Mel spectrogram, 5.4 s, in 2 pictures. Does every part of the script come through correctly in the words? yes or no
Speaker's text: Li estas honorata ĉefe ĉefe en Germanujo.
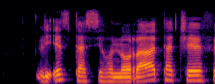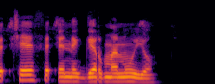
yes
